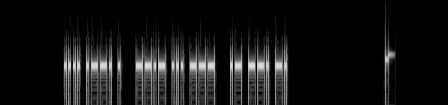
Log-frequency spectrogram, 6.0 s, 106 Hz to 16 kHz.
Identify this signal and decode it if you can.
Morse code, heard as a keyed tone, about 40 wpm, 700 Hz. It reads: HPE QSO AGN
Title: Common QSO Phrases 40wpm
